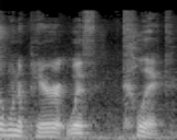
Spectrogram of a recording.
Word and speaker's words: Clique: to pair it with click click is another add-on it is spelled like CLI q-u-e and what that does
